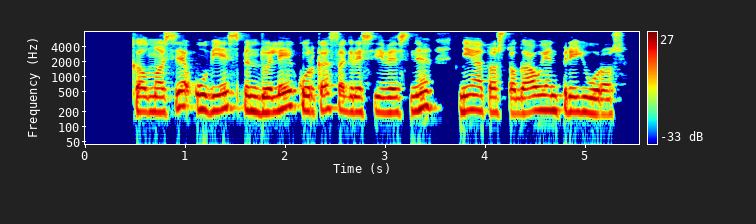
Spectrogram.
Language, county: Lithuanian, Vilnius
